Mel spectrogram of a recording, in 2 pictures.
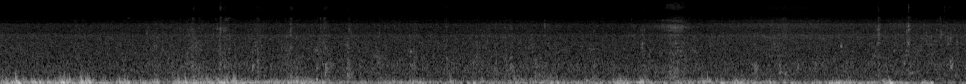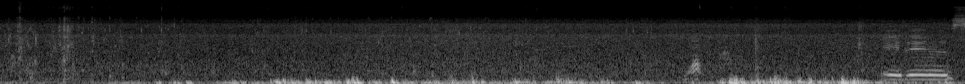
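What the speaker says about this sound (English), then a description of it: "It is so windy that I actually, for a matter of fact, think that it's not good for the plants." Strong wind gusting outdoors in a garden, buffeting the microphone with loud low rumbling bursts that swell and ease throughout, no clear voices over it.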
